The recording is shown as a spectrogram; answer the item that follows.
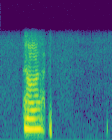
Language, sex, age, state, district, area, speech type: Santali, male, 18-30, Jharkhand, Seraikela Kharsawan, rural, conversation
